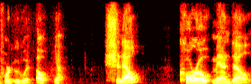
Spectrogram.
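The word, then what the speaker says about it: Coromandel: Chanel Cororo Mandel. C O R O M A N D E L. Cororo Mandel. Exactly how it sounds.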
